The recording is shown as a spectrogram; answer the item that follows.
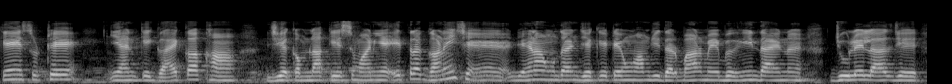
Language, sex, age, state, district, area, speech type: Sindhi, female, 60+, Delhi, South Delhi, urban, spontaneous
